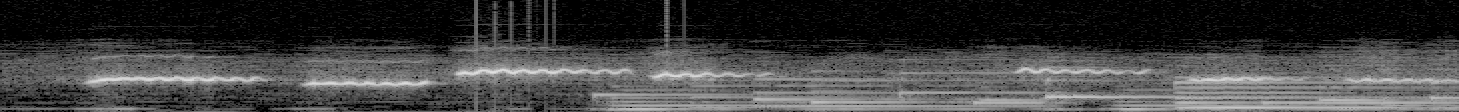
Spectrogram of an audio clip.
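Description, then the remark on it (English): Someone whistles a wavering, vibrato-rich melody in short phrases, clear, and a soft sustained instrumental accompaniment joins partway through. No one speaks. “You whistle to yourself like that very often?”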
